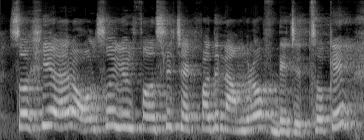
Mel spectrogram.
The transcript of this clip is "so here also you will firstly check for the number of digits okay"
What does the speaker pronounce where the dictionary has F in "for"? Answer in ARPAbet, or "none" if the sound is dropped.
P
